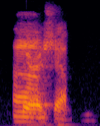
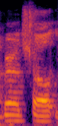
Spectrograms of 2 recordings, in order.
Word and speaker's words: Baruchel: Baruchel. – Yeah, Baruchel.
